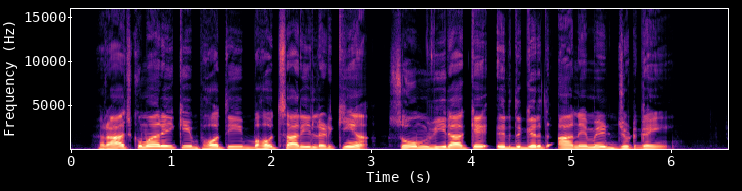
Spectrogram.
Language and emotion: Hindi, neutral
